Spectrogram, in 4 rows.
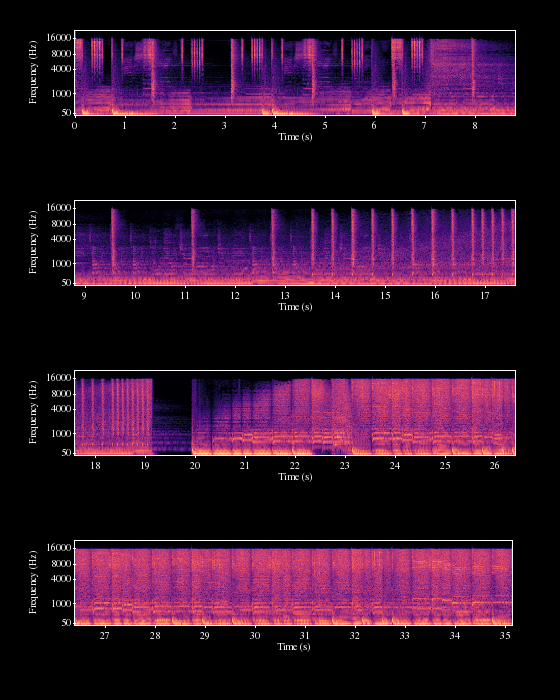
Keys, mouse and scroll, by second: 4.4-6.9 alt+drag, 10.5 right click, 11.1 click, 13.7 click, 16.9 ctrl+t, 18.9-20.2 shift+drag, 20.9 ctrl+z, 21.9-23.2 drag, 28.0-30.6 alt+drag, 33.3 ctrl+g, 33.9 t.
